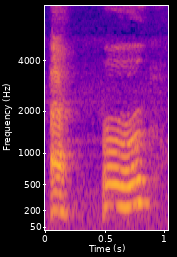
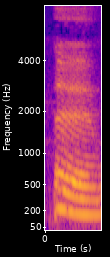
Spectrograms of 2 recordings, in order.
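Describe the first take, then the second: First: The two letters are sounded separately. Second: The two letters make one single sound. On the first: The speaker calls it wrong. "we do not say eh, er" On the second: The speaker calls it right. "we say er when we see them together"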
